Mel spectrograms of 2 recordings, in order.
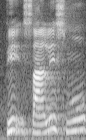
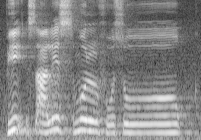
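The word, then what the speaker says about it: بئس الاسم: Hati-hati, itu membacanya bukan bi'sal ismu ya, dibacanya bi'salismul fusuq atau alismul fusuqu ba'dal iman, gitu caranya ya.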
